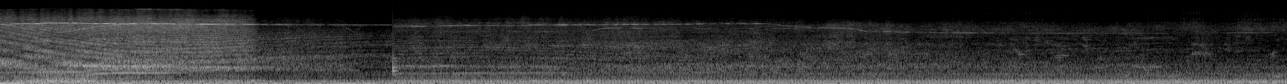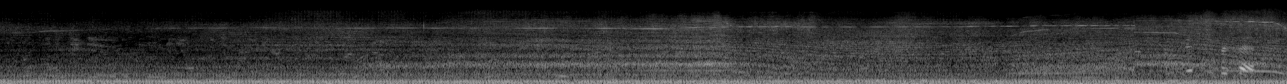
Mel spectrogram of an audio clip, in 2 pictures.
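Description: An upgraded FMS Pilatus PC-21 RC model plane flying at a model airfield, its electric motor giving a steady whine that rises and falls in pitch as it passes, continuous and fairly loud, with people talking nearby.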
